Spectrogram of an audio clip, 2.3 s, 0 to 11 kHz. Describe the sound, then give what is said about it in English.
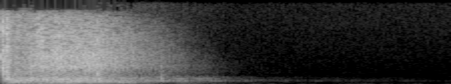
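A semi-automatic AR-15 rifle firing in single shots: one loud, broad blast rings out and fades away over about a second, and after a short silence the sharp onset of another report starts right at the end. “Now, those are single shots.”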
